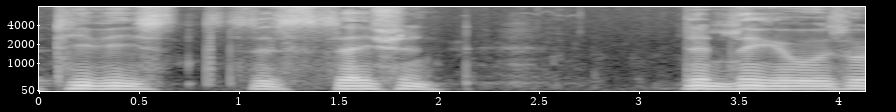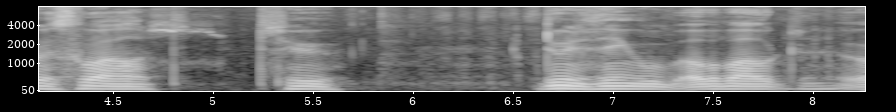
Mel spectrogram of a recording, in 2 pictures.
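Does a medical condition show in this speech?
Yes: advanced Parkinson's disease, severe.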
